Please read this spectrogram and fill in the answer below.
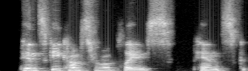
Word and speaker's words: Pinsky: Pinsk had a river, a sawmill, but where I grew up, Pinsky with a short I was a local name.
